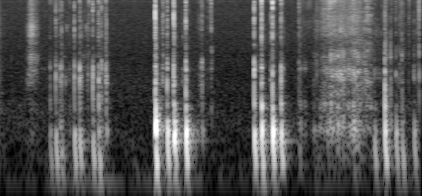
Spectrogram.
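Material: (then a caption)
Cardboard. Several fingertips with painted nails tap quickly on the top of a medium hollow cardboard shipping box with a paper label. Quick bursts of short, dull, hollow taps come in uneven clusters, each dying away at once, with a soft scratchy rustle between the last taps.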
